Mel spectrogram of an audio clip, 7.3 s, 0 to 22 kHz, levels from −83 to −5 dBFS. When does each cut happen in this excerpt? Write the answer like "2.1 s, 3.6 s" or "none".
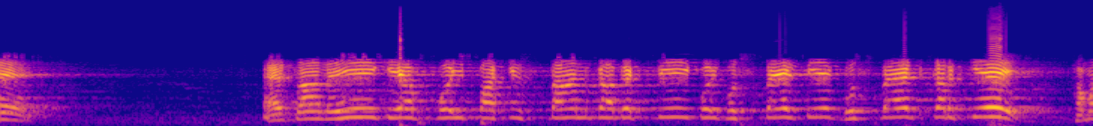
none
